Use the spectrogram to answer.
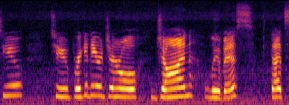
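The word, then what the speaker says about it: Lubas: comments and we'll turn it over to General Lubis. Uh, good afternoon, ladies and gentlemen. My name is Lieutenant Colonel. That's spelled.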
